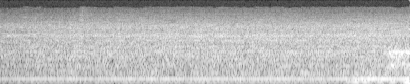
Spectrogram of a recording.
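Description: Quiet room tone in a pause between speech: a steady low hum over a faint hiss.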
